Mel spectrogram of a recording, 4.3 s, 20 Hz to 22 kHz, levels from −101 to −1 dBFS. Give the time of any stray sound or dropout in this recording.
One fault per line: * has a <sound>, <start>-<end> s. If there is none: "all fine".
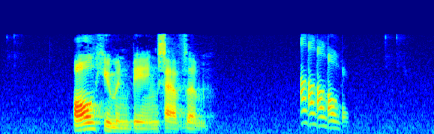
* has a chirp, 3.0-3.5 s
